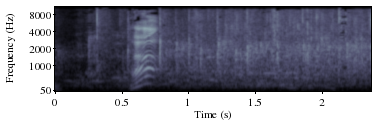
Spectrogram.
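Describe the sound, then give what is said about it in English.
A live radio show audience breaks into steady, dense applause, with a single rising whoop near the start riding over the clapping, as those who get a Barney Google reference applaud. “How many of you get a Barney Google reference? Applaud now, you're on radio.”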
